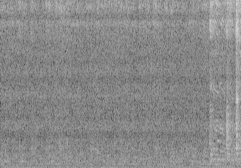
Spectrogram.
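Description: Lottery draw machine running with a steady hum and hiss as it mixes the numbered balls.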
